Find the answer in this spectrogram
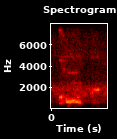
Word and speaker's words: caulk: I have to pronounce it as far as I can. Really get that L in there, like call.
